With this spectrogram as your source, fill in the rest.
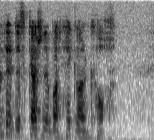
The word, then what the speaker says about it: Koch: And it's not Heckler and Koch, it's Heckler and Koch. Koch.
